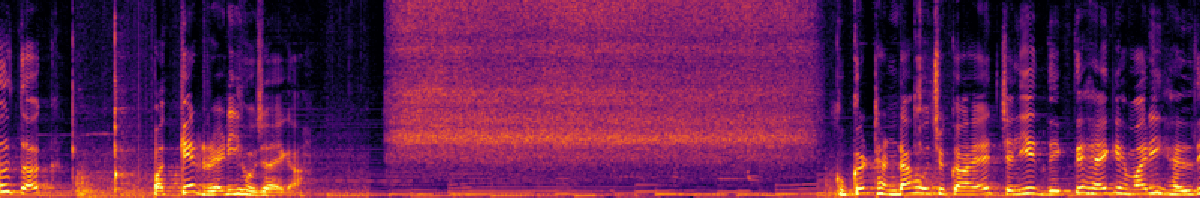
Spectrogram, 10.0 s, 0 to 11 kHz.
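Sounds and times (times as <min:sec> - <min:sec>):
light background music: 0:00.0 - 0:10.0
pressure cooker steam hissing: 0:03.2 - 0:06.8.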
